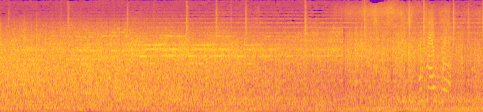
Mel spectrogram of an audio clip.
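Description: Fire roaring: a loud, steady rush of flames filling a room after a sudden burst into flame.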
